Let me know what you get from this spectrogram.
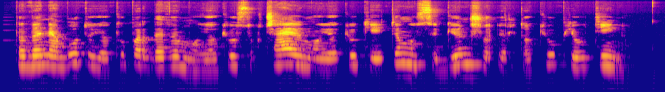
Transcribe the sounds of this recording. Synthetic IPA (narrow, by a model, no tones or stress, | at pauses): t̪ɐd̪ɐnʲɛbuːt̪ʊjoːkʲuːpɐɾd̪ɐʋʲɪmujoːkʲuːsʊkt͡ʃʲæːʋʲɪmujoːkʲuːkʲɛɪt̪ʲɪmusʲɪɡʲɪnʃʊʔɪɾt̪oːkʲuːpʲjɛʊt̪ʲiːnʲuː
